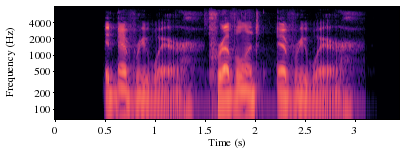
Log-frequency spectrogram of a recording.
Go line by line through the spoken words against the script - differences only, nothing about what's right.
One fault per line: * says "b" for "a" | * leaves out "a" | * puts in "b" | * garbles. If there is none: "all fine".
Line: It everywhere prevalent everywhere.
all fine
